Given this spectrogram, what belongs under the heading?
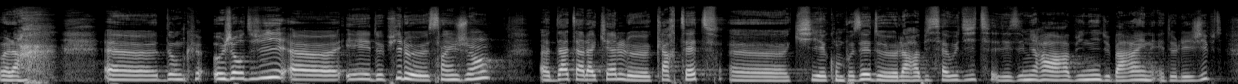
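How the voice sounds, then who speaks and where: On a very clean recording with a silent background, a woman of medium pitch speaks at a very slow pace with ordinary pitch variation. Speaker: researcher. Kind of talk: conference talk. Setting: conference hall with audience. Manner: hesitant.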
